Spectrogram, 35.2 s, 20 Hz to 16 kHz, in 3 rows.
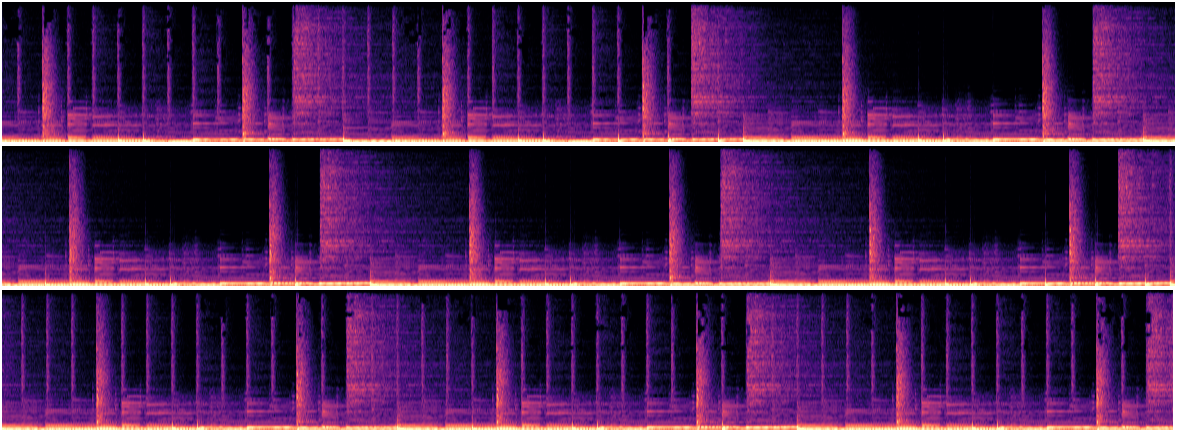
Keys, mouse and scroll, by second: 6.6 click, 7.8 KP_Decimal, 8.2 click, 12.3 click, 20.8-21.9 middle drag, 21.9 scroll down 1, 22.2 shift+middle drag, 22.3 scroll up 1, 22.7-27.3 shift+middle drag, 27.3-27.8 scroll down 1, 27.8-29.0 middle drag, 29.0-34.1 scroll up 1, 34.1-35.1 scroll up 1.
